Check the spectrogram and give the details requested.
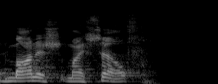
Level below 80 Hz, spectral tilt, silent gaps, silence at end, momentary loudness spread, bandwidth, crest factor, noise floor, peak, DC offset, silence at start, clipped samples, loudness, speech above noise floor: -76 dBFS; -5 dB/octave; none; 0.7 s; 13 LU; 16 kHz; 20 dB; -79 dBFS; -18 dBFS; under 0.1%; 0 s; under 0.1%; -35 LUFS; 44 dB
